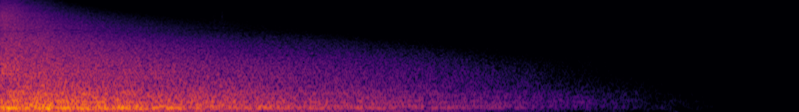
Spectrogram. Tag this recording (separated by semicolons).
field-recording; hit; percussive; metal; drum; metallic; industrial; staub; percussion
